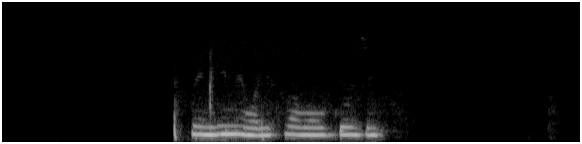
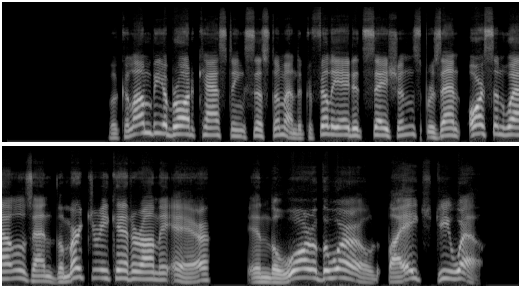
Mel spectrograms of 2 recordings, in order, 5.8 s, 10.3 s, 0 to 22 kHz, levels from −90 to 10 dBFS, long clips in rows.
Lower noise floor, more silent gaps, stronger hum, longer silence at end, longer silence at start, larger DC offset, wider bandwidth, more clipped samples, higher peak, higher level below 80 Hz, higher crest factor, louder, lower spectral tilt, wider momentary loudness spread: about the same, under -90 dBFS vs under -90 dBFS; neither; neither; first, 2 s vs 0.4 s; first, 1.7 s vs 1.05 s; neither; second, 2.1 kHz vs 17 kHz; neither; second, -14 dBFS vs -6 dBFS; first, -68 dBFS vs -76 dBFS; about the same, 14 dB vs 18 dB; about the same, -26 LUFS vs -24 LUFS; first, -12 dB/octave vs -4 dB/octave; first, 12 LU vs 9 LU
